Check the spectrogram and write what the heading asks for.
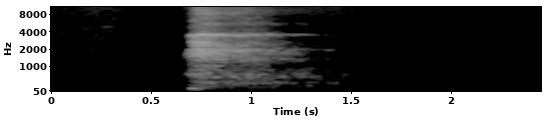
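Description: A single breath by a man smelling a fragrance on his wrist, starting about two-thirds of a second in and fading over about half a second.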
